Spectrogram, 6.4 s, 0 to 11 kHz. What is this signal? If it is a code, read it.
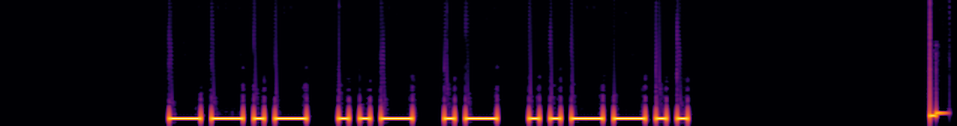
Morse code, heard as a keyed tone, about 17 wpm, 700 Hz. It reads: QUA?
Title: Q-Codes Repeated 3x 17wpm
